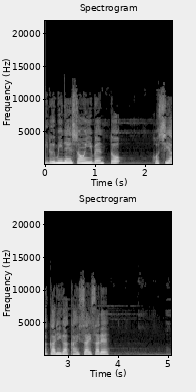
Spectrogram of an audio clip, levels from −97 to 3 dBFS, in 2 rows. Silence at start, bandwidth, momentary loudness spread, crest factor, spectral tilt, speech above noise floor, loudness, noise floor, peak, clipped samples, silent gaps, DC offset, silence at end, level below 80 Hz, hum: 0 s; 11 kHz; 14 LU; 14 dB; -6.5 dB/octave; 39 dB; -19 LUFS; -57 dBFS; -6 dBFS; under 0.1%; none; under 0.1%; 1.25 s; -56 dBFS; none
